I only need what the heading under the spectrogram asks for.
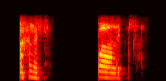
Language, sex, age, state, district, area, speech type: Kashmiri, female, 45-60, Jammu and Kashmir, Anantnag, rural, conversation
